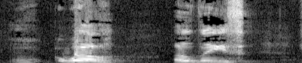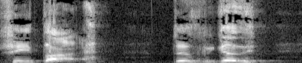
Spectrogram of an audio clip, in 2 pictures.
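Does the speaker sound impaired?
Yes: cerebral palsy; never received needed therapy; age 49.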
